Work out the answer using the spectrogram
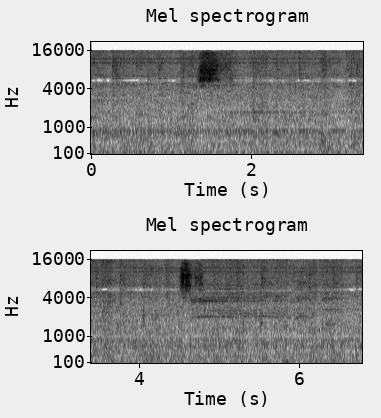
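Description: Diesel railcar running along the line, heard from inside the car: a steady engine drone and wheel-on-rail rumble, with two brief high hisses, about a second and a half and four and a half seconds in.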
